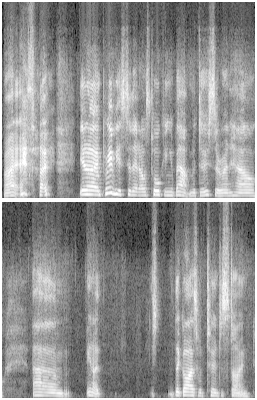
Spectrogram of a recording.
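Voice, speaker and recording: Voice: medium pitch, slow, long pauses. A podcast co-host talking in a casual, rambling and reflective way, with plenty of fillers. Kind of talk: casual spiritual podcast chat.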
